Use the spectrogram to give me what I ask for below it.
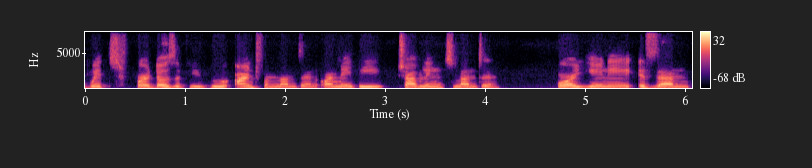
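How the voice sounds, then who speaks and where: A woman's voice: on the low side, dry recording, poor audio. A young woman who grew up in the Netherlands and speaks Dutch as her first language, giving a chatty talk to an audience with many fillers. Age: young adult. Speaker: student speaker.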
